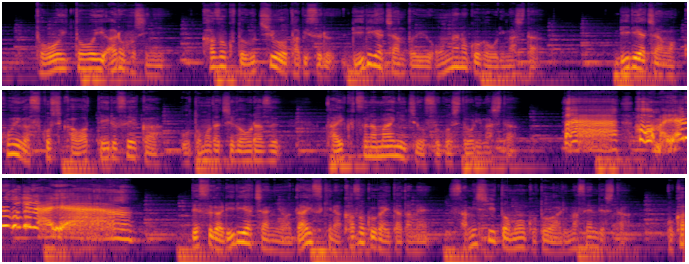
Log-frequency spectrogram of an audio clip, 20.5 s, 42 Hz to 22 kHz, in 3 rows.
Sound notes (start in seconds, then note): 12.6 sigh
